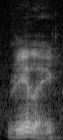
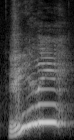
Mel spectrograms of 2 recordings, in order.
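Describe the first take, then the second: First: It is said in a skeptical, doubting way. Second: It is said in a happy, delighted way. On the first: The listener doubts the news is true. "if you're skeptical, you could go like" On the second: The listener is pleased by good news. "when the news is really good and you're really happy"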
